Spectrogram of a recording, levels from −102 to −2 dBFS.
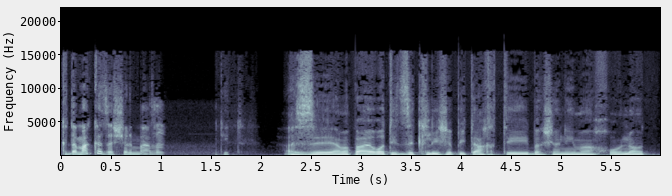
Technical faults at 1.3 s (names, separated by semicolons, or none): long network dropout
